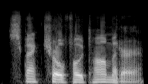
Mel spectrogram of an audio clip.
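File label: "Spectrophotometer", American English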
